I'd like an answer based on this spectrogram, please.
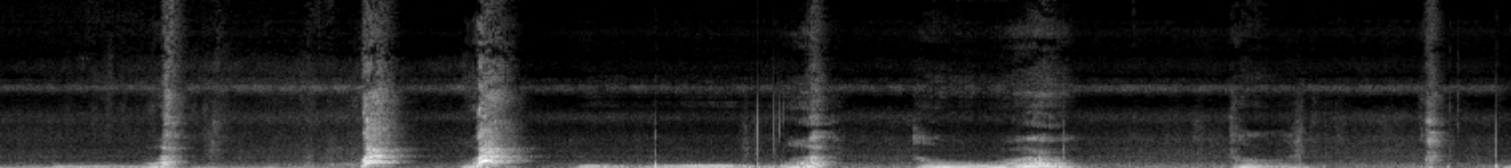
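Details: At night a Rottweiler barks deeply and forcefully at the sound of crickets, in single or paired bursts every one to three seconds, with low throaty growls between. The faint steady high buzz underneath is the crickets.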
